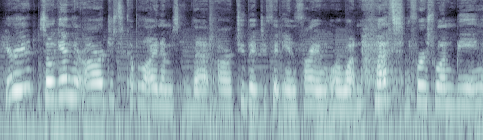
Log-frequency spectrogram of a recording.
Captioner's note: laughs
